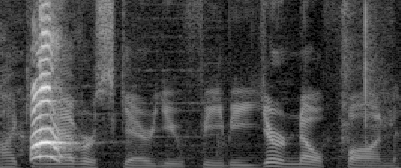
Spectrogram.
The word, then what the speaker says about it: Phoebe: Elite Four, which was Phoebe, the Ghost-type trainer, whose name I always used to pronounce Foe when I was little because I was just that dumb.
